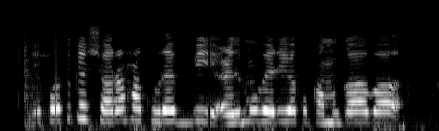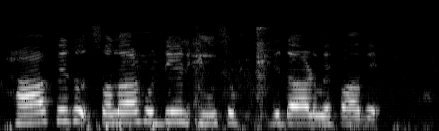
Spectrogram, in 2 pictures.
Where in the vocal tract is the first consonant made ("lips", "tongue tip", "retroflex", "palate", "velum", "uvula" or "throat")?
lips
